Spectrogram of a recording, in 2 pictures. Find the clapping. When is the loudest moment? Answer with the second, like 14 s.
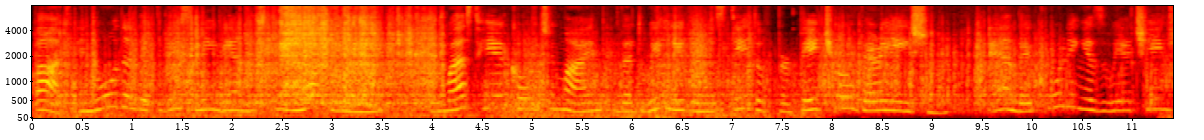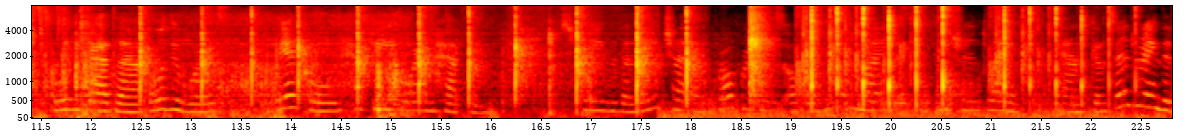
20 s.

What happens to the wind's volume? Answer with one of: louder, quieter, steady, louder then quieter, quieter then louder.
quieter.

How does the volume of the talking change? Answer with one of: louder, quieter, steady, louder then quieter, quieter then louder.
quieter.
